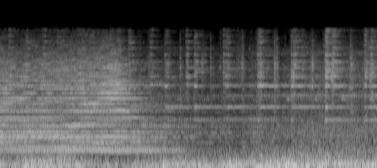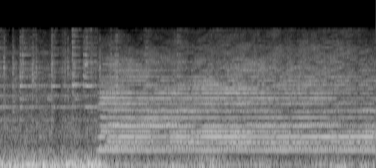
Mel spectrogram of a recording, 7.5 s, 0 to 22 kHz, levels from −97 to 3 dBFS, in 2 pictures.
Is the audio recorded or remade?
remade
